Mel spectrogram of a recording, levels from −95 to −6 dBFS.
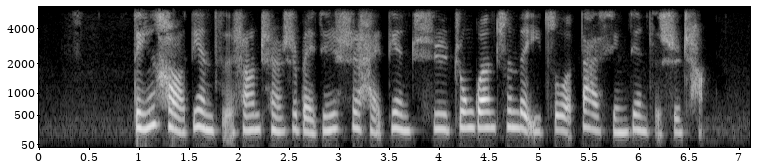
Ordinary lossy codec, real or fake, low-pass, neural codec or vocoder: Opus, 24 kbps; real; 5.4 kHz; none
